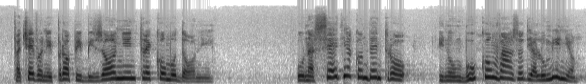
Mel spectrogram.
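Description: A woman's voice: mid-range voice, darkish tone, slightly rough. An actress playing a former woman asylum nurse, telling her memories in a plainspoken stage monologue that repeats phrases for emphasis. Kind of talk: theatrical monologue of remembered testimony. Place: theatre stage. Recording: long stage reverb, radio broadcast.

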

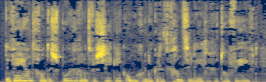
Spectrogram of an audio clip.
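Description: An actress playing an earnest, anxious younger Frenchwoman, the plain-spoken heroine of an audio drama, in a measured manner. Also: medium pitch, a little hiss or hum, lightly acted. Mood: grave, urgent. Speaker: actress and narrator. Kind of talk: acted audio drama with first-person narration.

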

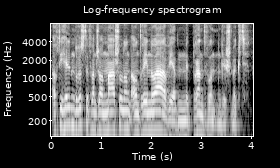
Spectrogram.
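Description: An actor playing a resolute, calm spaceship commander who gives precise orders in a 1980s radio play. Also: male voice, medium pitch, a little fast, close to an everyday voice. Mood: calm authority.

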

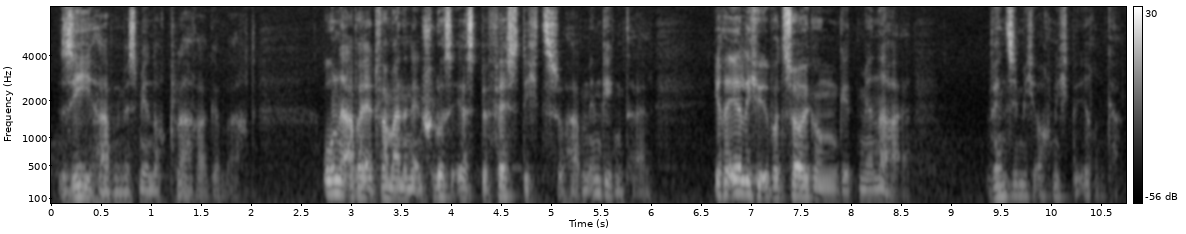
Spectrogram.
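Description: Deep, husky, reserved gentleman traveller. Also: animated. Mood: firm, measured. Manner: measured, formal, firm. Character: principled, reserved male traveller opposing a cruel procedure. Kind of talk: German radio play acting.

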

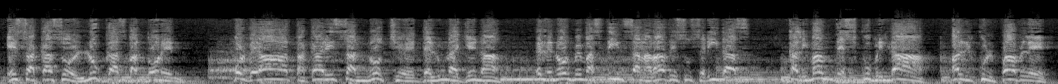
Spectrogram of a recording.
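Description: A man's voice: high-pitched, a little slow, over loud music. Emphatic male radio serial narrator. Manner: emphatic, suspenseful.

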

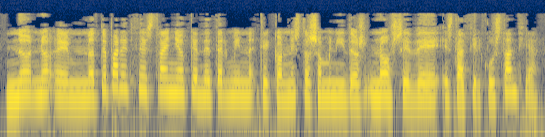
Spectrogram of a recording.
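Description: A woman's voice: a little high, steady tone, moderate pace, darkish tone. A woman with a Spanish accent, co-hosting a radio show in a chatty, hedging way. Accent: Spanish (Spain). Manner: chatty, hedging, self-correcting. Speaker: radio co-host. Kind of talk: radio chat.

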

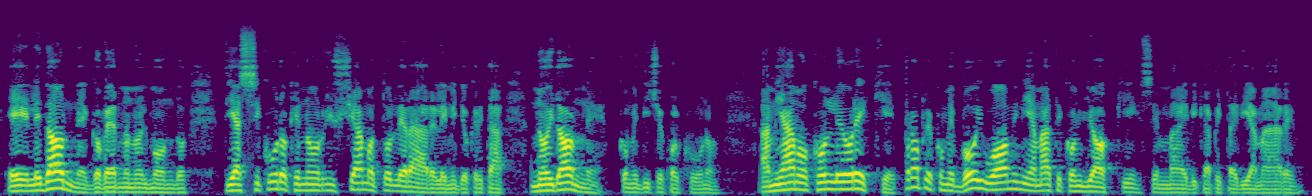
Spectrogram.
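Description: A man's voice: lowish voice, sing-song, normal speed, a bit bright. A man voicing a flirtatious, witty aristocratic duchess in arch, teasing society talk for an audiobook. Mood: coquettish, teasing.

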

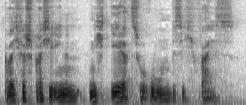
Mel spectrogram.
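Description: An actor playing a calm, probing gentleman detective with measured, formal courtesy and a husky voice in a 1960s German radio crime drama. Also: deep voice, background noise. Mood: probing, earnest.

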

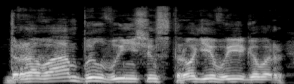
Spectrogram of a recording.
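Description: A man narrating a scripted fairy tale for children's radio in an expressive, theatrical storyteller's manner. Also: mid-range voice, unhurried.

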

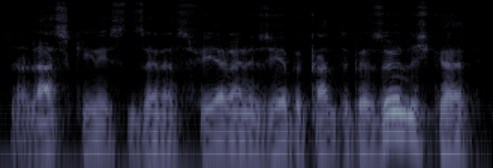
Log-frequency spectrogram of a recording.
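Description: An actor in a 1950s German radio drama playing a worldly, self-assured older gentleman, fatherly and emphatic in his declamatory delivery. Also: sits low, normal speed. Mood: impressed, congratulating.

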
